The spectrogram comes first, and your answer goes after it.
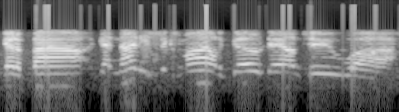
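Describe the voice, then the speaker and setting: A man's voice: high voice, a little slow, sharp tone. A man driving a truck, chatting casually with viewers of his live stream and greeting them by name. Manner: drawling, talks to chat viewers by name. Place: truck cab on the road. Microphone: phone. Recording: dull phone recording with road noise.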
